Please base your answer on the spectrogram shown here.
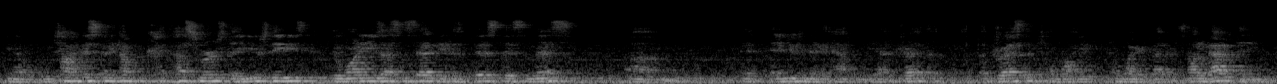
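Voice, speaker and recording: An echo-heavy, muffled recording of a man speaking from a distance. He offers informal entrepreneurial advice in a matter-of-fact, encouraging way. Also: mid-range voice. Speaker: entrepreneur giving advice on a pitch panel. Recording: echoey, muffled, noisy distant mic.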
